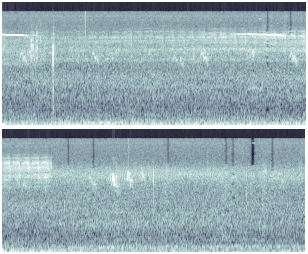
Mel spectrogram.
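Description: Outdoor park ambience: a steady low rumble with a few short, scattered bird chirps.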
